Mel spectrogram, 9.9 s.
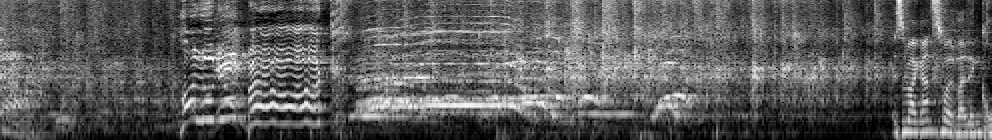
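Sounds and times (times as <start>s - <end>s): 
scattered audience claps: 0.0s - 2.4s, 4.0s - 9.6s
live audience crowd cheering: 0.0s - 9.2s
speech: 2.1s - 4.5s, 8.9s - 9.9s
individual audience voices whooping and yelling: 3.4s - 7.0s.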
